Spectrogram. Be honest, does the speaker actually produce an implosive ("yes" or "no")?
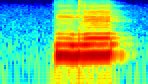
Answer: no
